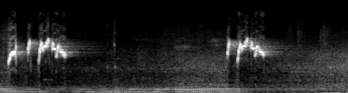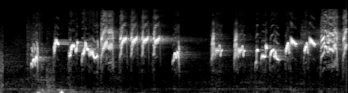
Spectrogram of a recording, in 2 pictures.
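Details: Lively black-crested bulbul song, starting with spaced warbled phrases and building into a long, dense run of rapid whistled notes.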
